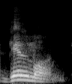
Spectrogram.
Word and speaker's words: Gell-Mann: But this letter is pronounced H in Ukrainian, but G in Russian. Now, Russia had conquered, invaded, and occupied Ukraine for centuries during the Middle Ages. So during this time, the name, they began to pronounce it as Gell-Mann.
